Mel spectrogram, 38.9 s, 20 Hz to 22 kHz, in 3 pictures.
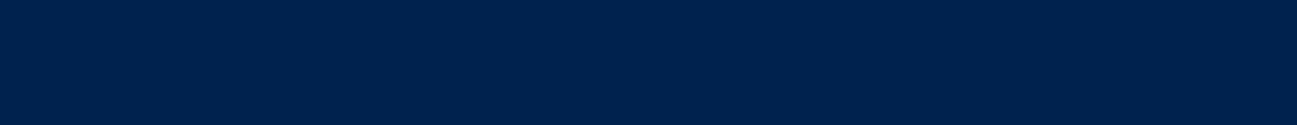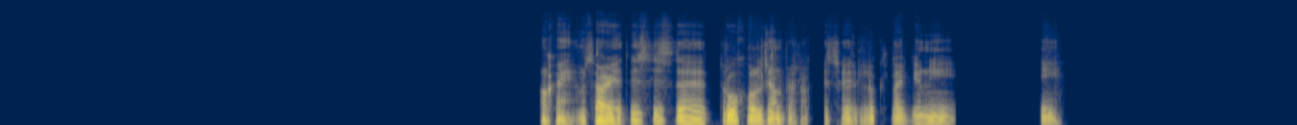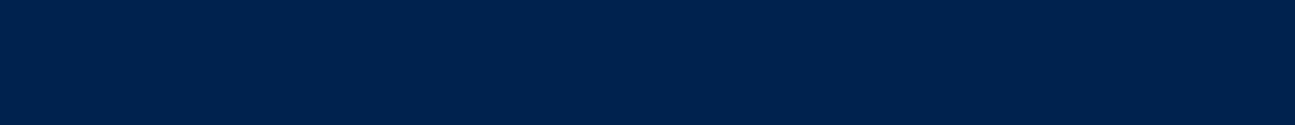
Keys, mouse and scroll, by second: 0.5 click, 0.6 click, 8.9 click, 9.1 click, 9.3 click, 9.9-10.2 scroll, 10.4 click, 11.3-15.3 typing, 11.5 click, 11.6-12.3 scroll, 11.8 click, 12.1 click, 12.4 click, 12.7 click, 12.8 click, 13.6 click, 13.7 scroll, 13.9 click, 14.5 click, 14.6 click, 15.2 click, 15.8 scroll down 1, 26.4 click, 27.1 click, 27.4 ctrl+c, 27.5 click, 27.7 ctrl+v, 27.8 click, 27.9 Escape, 28.0 click, 28.2 click, 28.3 click, 28.7-29.6 typing, 28.8 click, 29.4 click, 29.5 click, 29.7 click, 30.1 click, 30.6 click, 31.1 click, 31.2 click, 31.4 click, 33.9 click, 36.9 click, 37.1 click, 37.5 click.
